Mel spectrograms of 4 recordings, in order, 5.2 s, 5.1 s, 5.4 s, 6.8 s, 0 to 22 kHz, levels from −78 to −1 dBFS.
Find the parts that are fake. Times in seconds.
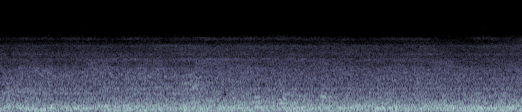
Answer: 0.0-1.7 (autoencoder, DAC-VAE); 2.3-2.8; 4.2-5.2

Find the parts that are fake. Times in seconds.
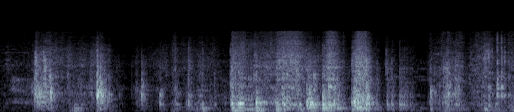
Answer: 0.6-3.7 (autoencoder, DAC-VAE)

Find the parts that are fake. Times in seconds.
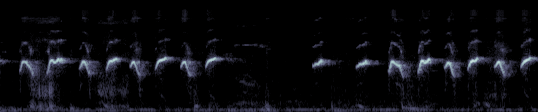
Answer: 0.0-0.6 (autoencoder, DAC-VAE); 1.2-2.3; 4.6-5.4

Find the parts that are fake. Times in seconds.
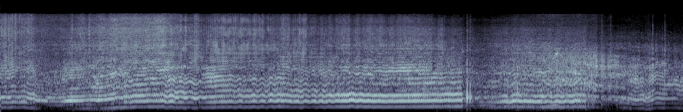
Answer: 0.4-2.0 (autoencoder, DAC-VAE); 4.7-6.3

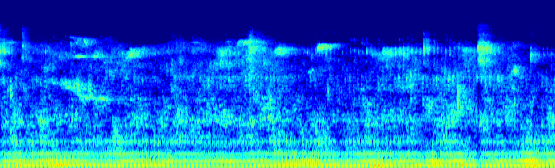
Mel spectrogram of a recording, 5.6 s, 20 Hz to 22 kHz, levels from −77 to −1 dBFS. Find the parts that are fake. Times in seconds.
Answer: none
